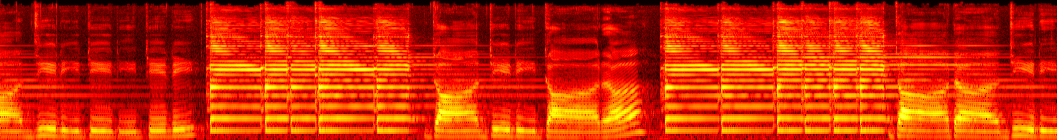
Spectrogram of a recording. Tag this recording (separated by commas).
playing sitar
